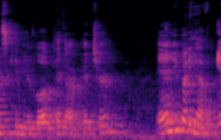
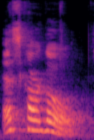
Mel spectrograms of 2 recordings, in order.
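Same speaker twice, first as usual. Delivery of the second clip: Escargot proclaimed louder and slower like a grand title; louder, slowed title read; announcing the title; 3 semitones higher, 10 dB louder, slower than usual. Acted. Reading the book title.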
